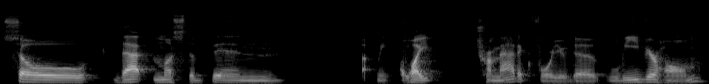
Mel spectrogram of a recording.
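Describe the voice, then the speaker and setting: A man from hosting a political interview, speaking in a measured way with jokey asides. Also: sits low. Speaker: interview host.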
